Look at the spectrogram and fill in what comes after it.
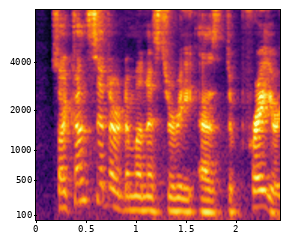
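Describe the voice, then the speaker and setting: A man talks in a Quebec accent at a fairly high pitch with lively intonation. The recording is very clean, with a silent background. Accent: French Canadian accent in English. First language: French. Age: 20s. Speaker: gaming YouTuber. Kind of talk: tutorial. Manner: halting.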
